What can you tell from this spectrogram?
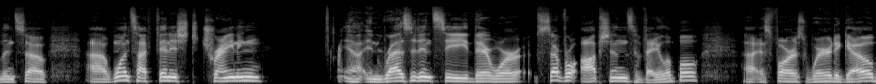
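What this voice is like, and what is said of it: Southern American accent, Arkansas. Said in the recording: “As you can probably tell from my accent, I'm from Arkansas”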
